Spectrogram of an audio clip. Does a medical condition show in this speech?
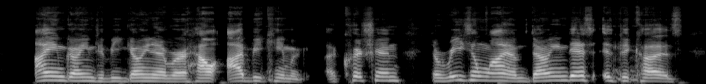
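Yes: cerebral palsy; from birth.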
